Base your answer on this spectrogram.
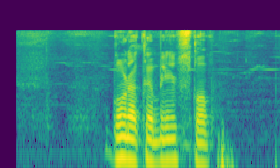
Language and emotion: Russian, neutral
